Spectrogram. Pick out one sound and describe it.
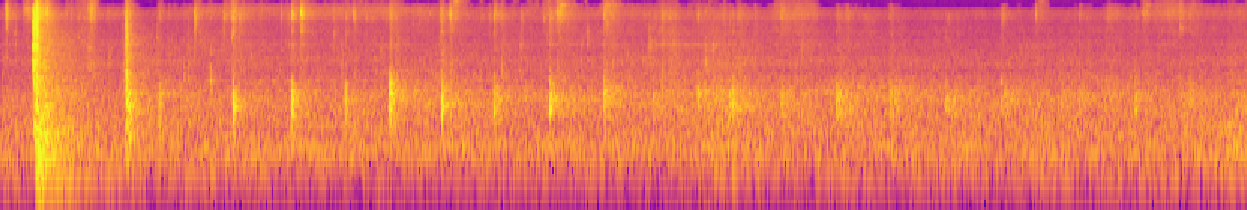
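High heels click on a hard floor in an echoing space.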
